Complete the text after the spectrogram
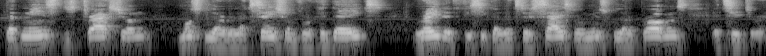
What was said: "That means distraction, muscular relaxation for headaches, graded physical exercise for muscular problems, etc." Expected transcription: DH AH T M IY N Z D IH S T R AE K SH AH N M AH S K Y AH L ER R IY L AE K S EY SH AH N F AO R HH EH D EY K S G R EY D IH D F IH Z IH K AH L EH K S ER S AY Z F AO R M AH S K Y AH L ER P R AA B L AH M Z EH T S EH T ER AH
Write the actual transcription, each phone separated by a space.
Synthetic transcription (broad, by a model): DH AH T M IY N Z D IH S T R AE K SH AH N M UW S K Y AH L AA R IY L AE K S EY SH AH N F AO R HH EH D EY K S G R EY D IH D F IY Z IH K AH L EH K S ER S AY S F AO R M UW S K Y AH L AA P R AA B L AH M S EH T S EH T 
